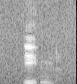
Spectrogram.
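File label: "eaten", American English; pronunciation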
